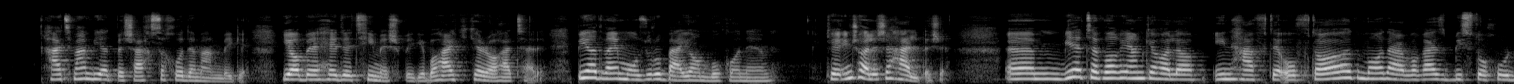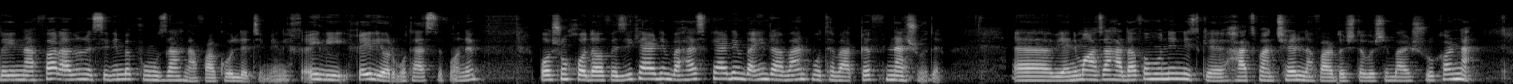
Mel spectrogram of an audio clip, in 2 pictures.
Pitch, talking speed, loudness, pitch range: 220 Hz, 170 wpm, -20 LUFS, 190-245 Hz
